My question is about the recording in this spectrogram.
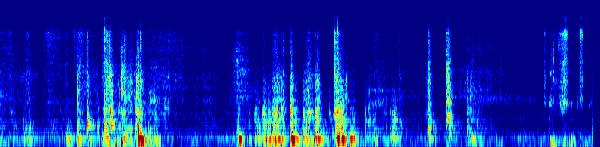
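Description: Sheet-metal RV furnace housing being pushed and shifted into its cabinet by hand: a run of irregular knocks, clunks and scrapes.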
